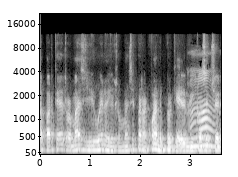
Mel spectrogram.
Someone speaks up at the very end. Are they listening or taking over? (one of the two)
listening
